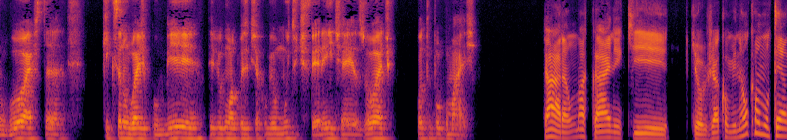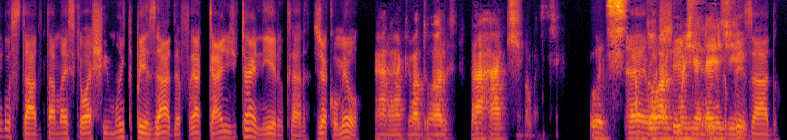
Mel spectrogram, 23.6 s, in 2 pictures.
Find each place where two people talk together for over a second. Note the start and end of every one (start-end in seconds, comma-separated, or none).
21.2-23.0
